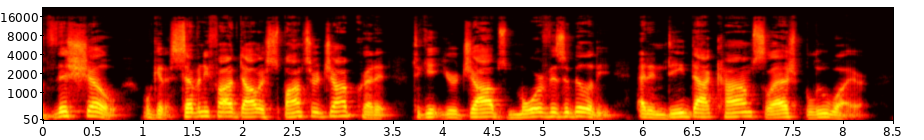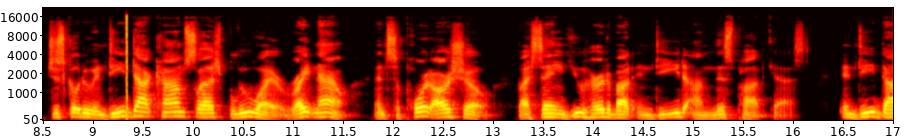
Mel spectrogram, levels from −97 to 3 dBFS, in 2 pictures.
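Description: File tags played as audio at 9.34 s, right after "go to": a tiny slice of the file's embedded cover picture was read by the decoder as if it were sound samples. Because that picture is compressed data, its bytes look random, so they come out as very loud white noise. It is heard as a very brief, loud crack of static that starts and stops abruptly, with hard edges.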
